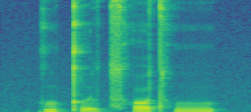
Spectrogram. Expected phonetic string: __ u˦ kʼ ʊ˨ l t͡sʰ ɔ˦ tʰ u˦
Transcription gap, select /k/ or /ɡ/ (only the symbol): k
